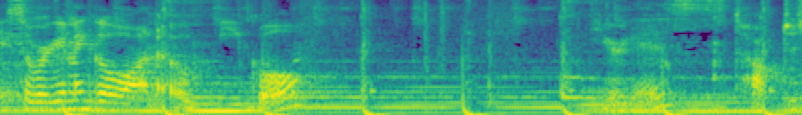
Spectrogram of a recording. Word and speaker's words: Omegle: Is that how you pronounce it? Yeah, Omegle.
